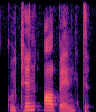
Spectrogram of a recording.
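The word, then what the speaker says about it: Guten Abend: گوتن آبن گوتن آبن د در آخر این کلمه بچه‌ها ت تلفظ میشه گوتن آنت ولی یک ت خیلی خفیف قشنگ آنت نگین گوتن آبن شب بخیر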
